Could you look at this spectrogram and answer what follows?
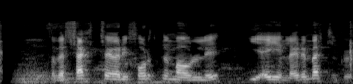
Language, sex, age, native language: Icelandic, male, 20-29, Icelandic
